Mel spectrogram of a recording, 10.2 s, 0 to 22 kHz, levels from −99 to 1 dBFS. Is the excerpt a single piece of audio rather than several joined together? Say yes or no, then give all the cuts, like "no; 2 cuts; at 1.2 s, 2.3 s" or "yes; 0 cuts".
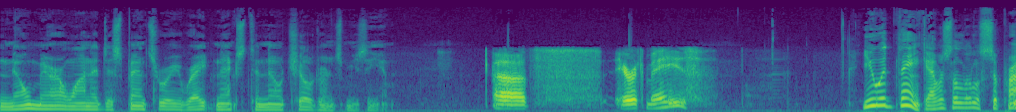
yes; 0 cuts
